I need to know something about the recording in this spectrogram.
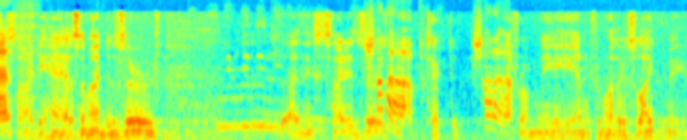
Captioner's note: babbles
